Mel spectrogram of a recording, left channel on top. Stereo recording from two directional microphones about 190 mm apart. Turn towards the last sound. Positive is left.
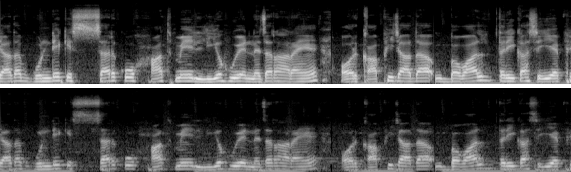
turn(degrees=35)  # may be behind; listen again after turning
